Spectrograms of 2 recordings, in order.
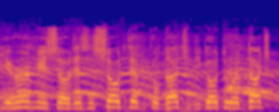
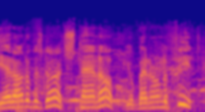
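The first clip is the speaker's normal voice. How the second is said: plain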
